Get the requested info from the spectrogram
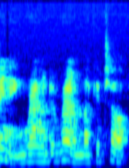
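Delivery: plain reading voice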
